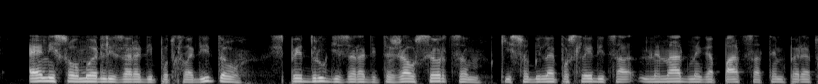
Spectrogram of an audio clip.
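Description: No technical faults can be heard in this speech.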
